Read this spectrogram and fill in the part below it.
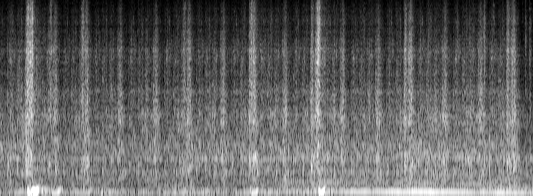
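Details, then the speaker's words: VW Beetle rat rod, first start after a long build: starter churns in low uneven bursts without firing. It is not getting gas; owner wonders about the gas filter sitting on its side. "For some reason we're not getting gas."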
